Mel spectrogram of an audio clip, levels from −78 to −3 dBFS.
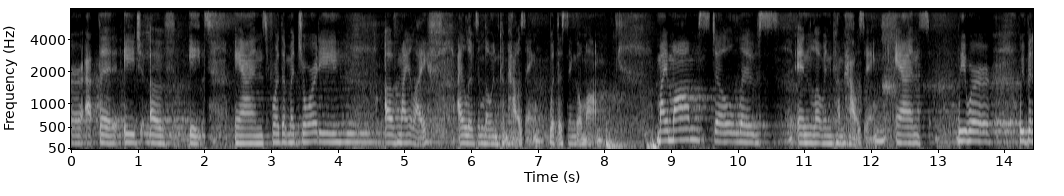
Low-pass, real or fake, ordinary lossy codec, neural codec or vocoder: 7.2 kHz; real; Opus, 64 kbps; none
